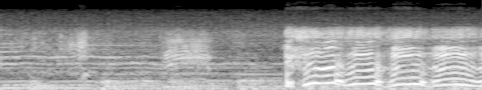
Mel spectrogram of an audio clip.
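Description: Background music, then about one and a half seconds in a cartoon character's laugh, distorted by audio effects so that its pitch wobbles up and down in quick arcs.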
